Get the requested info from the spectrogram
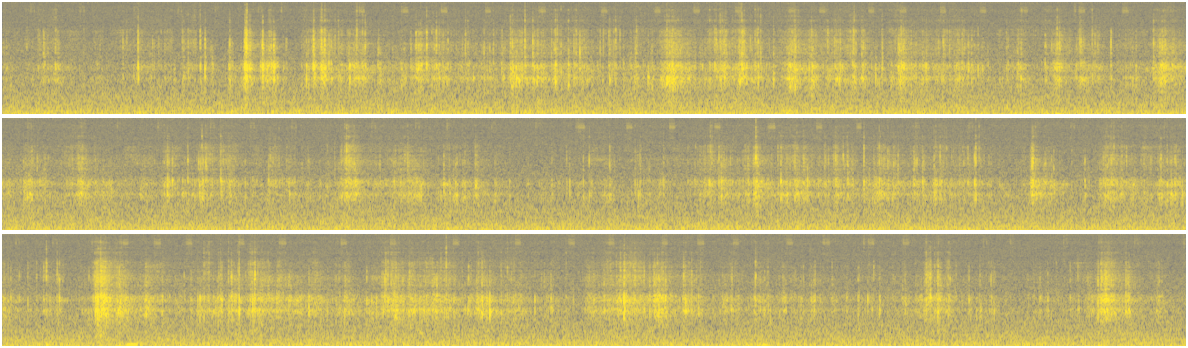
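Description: Faint rustling and crinkling of newspaper being handled and rubbed over the flesh side of a skinned muskrat pelt to wipe off fat, with small irregular crackles throughout.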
